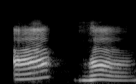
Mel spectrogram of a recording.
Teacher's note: Jadi tempatnya sama di bagian aksal halq tenggorokan bawah cuman beda sifatnya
